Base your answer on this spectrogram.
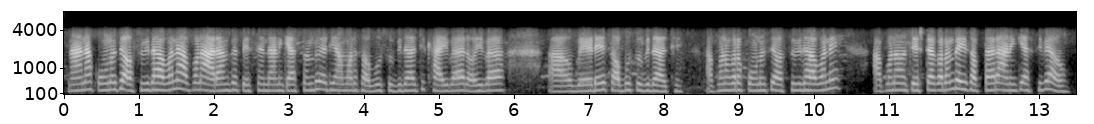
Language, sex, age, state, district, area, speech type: Odia, female, 30-45, Odisha, Sambalpur, rural, conversation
